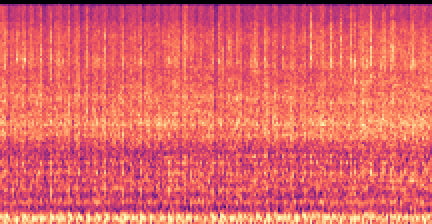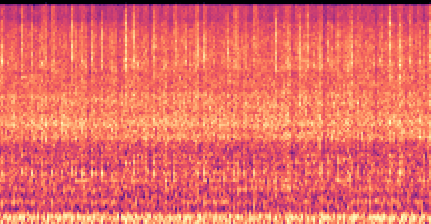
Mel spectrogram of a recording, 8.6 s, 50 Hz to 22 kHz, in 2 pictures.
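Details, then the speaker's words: 372 small-block Chevy V8 in an original S10, on an LS tune file with timing added; a deep, steady, lumpy rumble with no stumbles or knocks. Normal idle. "do you want to hear it from the outside that sounds really good out here"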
